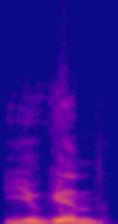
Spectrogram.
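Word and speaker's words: 幽玄: this japanese word called yugin i might i probably pronounce that i think it's pronounced like that okay y-u-g-n but uh basically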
